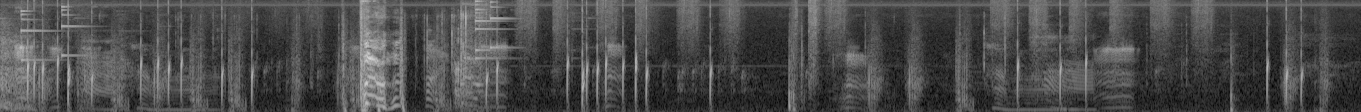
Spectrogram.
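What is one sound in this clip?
Small items pop as they are picked up.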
